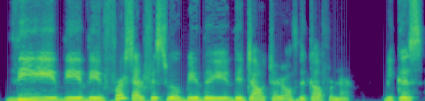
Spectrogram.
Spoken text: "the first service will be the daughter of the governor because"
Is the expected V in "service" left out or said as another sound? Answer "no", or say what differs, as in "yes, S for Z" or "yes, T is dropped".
yes, F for V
